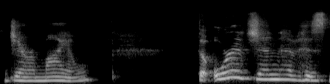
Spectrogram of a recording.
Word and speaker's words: Jeremiel: And as you heard, it's pronounced Jeremiel.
